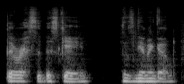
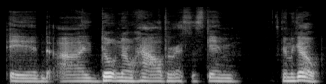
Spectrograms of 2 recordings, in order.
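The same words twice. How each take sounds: First: Fast and softer, under his breath; quick mutter. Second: Said in the usual way. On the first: Real, not acted. Repeats his own line.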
